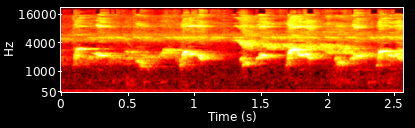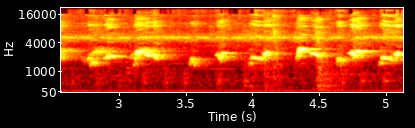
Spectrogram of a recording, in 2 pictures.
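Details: Sooty-headed bulbul (local name cucak jawa, or trucuk) delivering a brisk string of bright, bouncing chirps, each note slurred upward and dropping back, with a steady faint hum beneath.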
